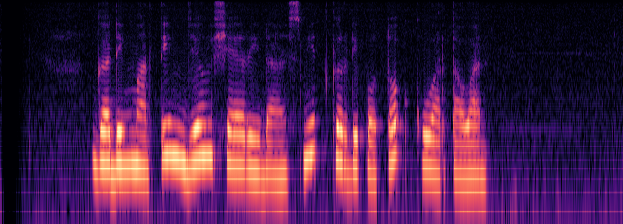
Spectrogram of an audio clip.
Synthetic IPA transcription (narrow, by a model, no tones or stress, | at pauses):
ɡadiŋmart̪ind͡ʒɨŋʃɛɾidansmit̪̚kɨrdipɔt̪ɔʔkuwart̪awan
